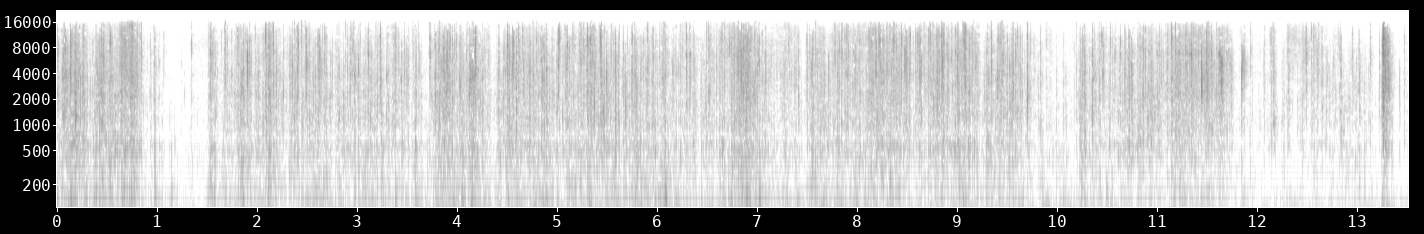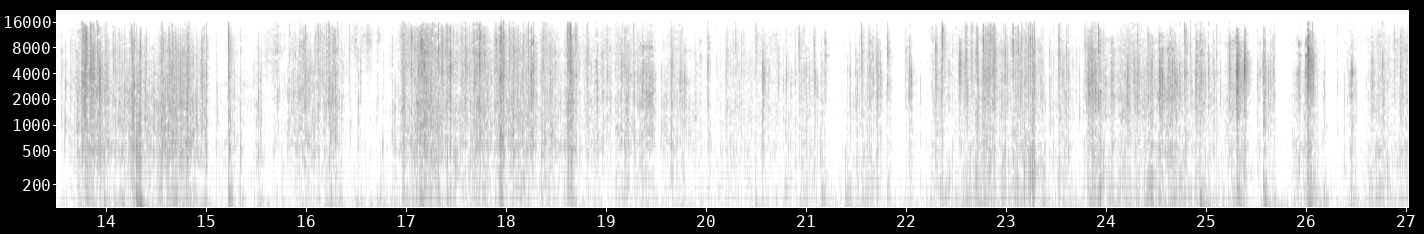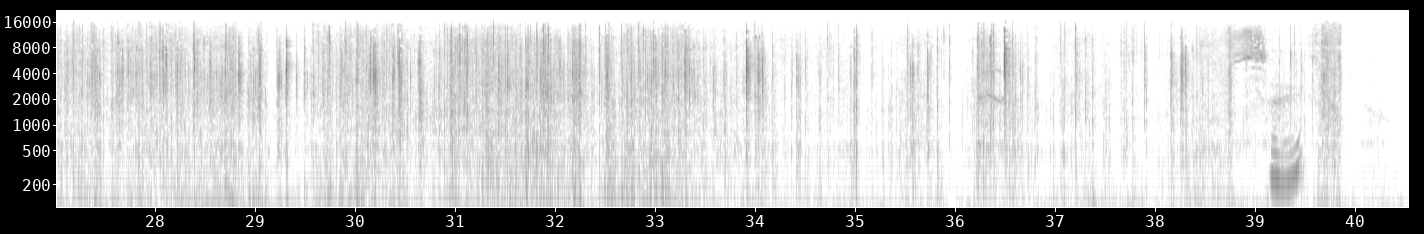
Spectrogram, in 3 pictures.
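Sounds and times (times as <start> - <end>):
plastic bag holding small chess pieces crinkling: 0.0 - 40.0
speech: 39.2 - 39.5.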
